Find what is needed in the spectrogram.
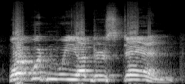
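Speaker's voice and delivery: can't believe it; incredulous. Acted. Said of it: "Joey asked incredulously".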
